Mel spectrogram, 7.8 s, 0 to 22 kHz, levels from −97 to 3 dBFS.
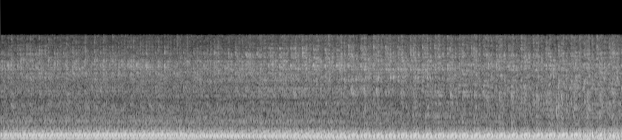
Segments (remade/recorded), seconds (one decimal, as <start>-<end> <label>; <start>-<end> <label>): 0.0-7.2 recorded; 7.2-7.8 remade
